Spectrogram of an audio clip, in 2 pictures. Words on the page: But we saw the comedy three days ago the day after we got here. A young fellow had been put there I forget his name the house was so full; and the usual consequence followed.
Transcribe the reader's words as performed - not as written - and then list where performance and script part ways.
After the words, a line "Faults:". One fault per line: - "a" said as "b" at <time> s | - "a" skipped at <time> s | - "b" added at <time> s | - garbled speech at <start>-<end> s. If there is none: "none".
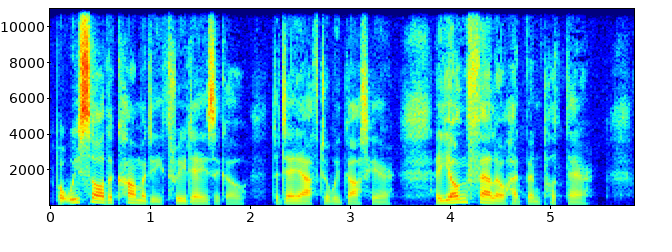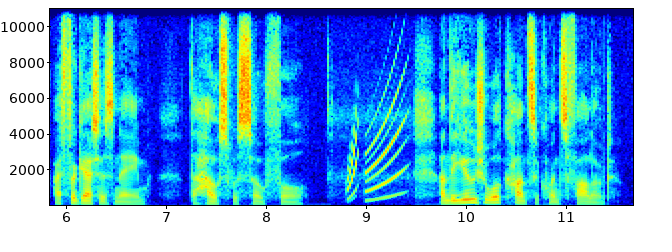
But we saw the comedy three days ago the day after we got here. A young fellow had been put there I forget his name the house was so full; and the usual consequence followed.
Faults:
none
